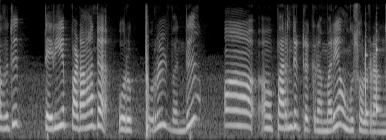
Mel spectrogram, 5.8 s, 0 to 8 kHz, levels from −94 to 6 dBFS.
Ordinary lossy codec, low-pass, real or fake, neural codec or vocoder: none; 7.2 kHz; real; none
